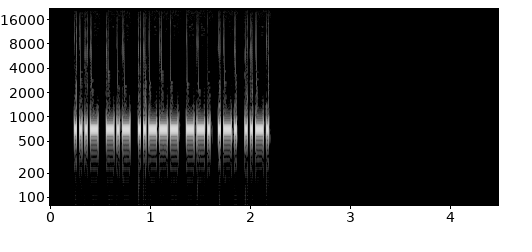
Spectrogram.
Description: Morse code, heard as a keyed tone, about 46 wpm, 700 Hz. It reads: VK2GRF
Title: DXCC-100 Call Signs - 6 Characters - Repeated 3x - 45wpm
